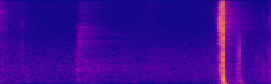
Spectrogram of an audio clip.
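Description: A single sharp smack about one and a half seconds in, with a fainter tap right after it, in an otherwise quiet pause.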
